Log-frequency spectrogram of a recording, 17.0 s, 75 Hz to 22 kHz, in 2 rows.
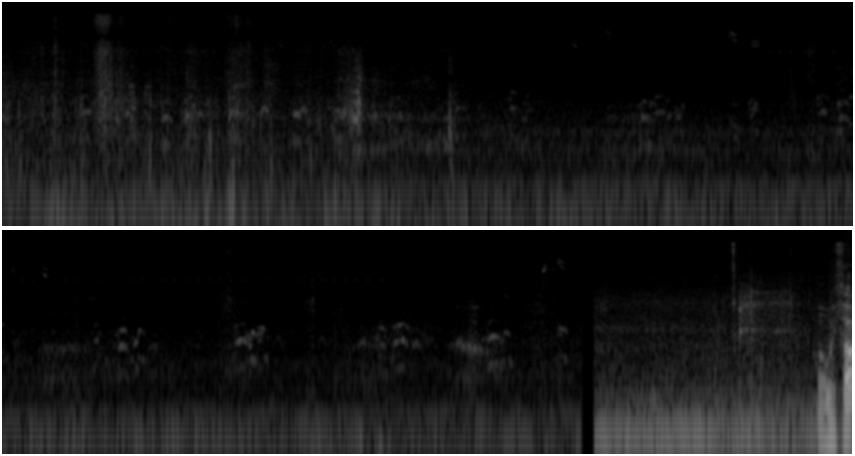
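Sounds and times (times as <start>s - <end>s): distant geese honking: 0.0s - 17.0s
small birds chirping: 0.1s - 14.3s.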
